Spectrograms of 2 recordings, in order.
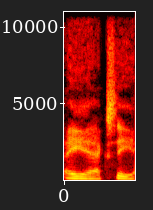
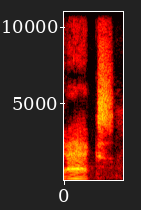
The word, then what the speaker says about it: Acts: a lady yesterday and she thought it was AXE, Acts. And I said, no, it's Acts.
